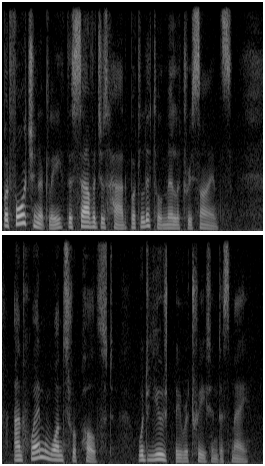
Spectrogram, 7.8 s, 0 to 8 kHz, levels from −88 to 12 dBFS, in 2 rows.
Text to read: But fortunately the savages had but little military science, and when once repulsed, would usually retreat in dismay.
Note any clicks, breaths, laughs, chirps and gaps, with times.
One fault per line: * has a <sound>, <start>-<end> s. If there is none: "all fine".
* has a dropout, 6.4-6.5 s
